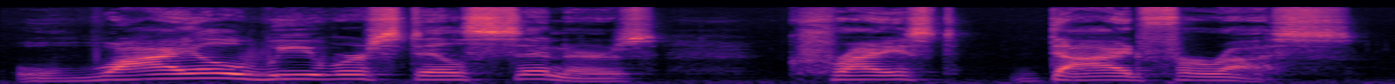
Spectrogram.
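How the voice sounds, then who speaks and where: A man's voice: a little high, big pitch swings, slow pace. A man preaching a sermon as pastor, speaking directly and conversationally and often checking in with the congregation.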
